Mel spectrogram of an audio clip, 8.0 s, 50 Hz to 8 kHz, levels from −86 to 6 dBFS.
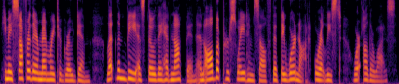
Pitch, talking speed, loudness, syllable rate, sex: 205 Hz, 235 wpm, -20 LUFS, 5.8 syllables/s, female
